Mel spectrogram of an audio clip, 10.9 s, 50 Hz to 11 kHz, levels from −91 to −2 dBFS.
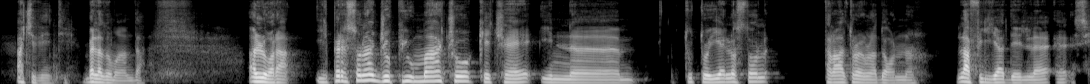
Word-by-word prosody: accidenti, 105 -8 -7
bella 140 0 +3
domanda. 100 -3 -6 1.1
Allora 130 -6 +6 0.2
il 140 -2 -6
personaggio 190 +2 +4
più 185 -1 0
macho 180 +1 +2
che 150 -4 -2
c'è 140 +1 -2
in 120 -3 -3 0.5
tutto 145 -1 -2
Yellowstone 150 +3 0 0.5
tra 130 -3 -3
l'altro 130 +1 -1
è - - 0
una 120 0 -3
donna, 110 -2 -7 0.4
la 155 -1 +5
figlia 130 -2 -1
del 115 -1 -4 0.2
eh, 130 0 -12
sì, - - -13
135 Hz, 125 wpm, -22 LUFS, 120-155 Hz, 1.1 s, Allora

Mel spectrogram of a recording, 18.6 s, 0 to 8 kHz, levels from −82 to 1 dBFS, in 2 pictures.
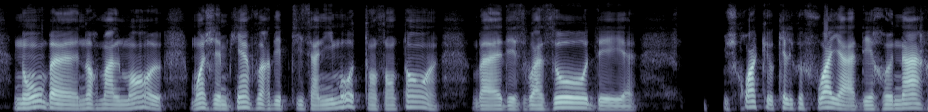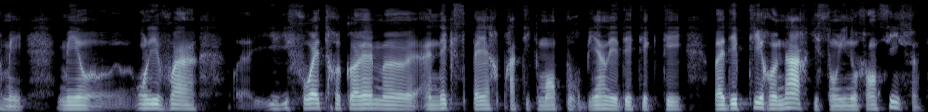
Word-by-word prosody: Non, 125 +6 +3
ben, 105 -5 +5
normalement, 105 -1 +1
heu, - - 0 0.3
moi, 125 +6 +4
j'aime 110 -3 -1
bien 140 +6 +1
voir 115 -3 -1
des 105 0 -2
petits 100 -1 -9
animaux 115 +10 0
de - - -22
temps 100 - -6
en 100 0 -1
temps, 140 +3 0
heu, - - -10 0.4
bah, 95 0 +3
des 90 -2 -4
oiseaux, 130 +7 +4
des, 90 -2 -1
heu 85 -2 -6 0.9
je - - -8
crois - - +5
que - - -7
quelques 120 0 -3
fois, 135 +4 +5
il - - +1
y - - +3
a 95 -3 +5
des 100 +4 -2
renards 110 +2 +4
mais 80 -3 -7 0.3
mais 100 +1 -2
heu, - - +1 0.5
on 115 - -2
les 115 0 +2
voit, 105 -1 0 0.4
heu, - - -19
i 100 +8 -14
il 120 - -9
faut 120 +1 0
être 120 -1 -2
quand 110 0 0
même, 115 -1 +1
heu, 95 -3 -1
un 100 0 -5
expert 105 -2 -4
pratiquement 95 +1 -6
pour 95 -4 -13
bien 105 +2 -2
les 95 -2 0
détecter, 95 0 -7 0.3
bah, 100 -1 +3
des 115 +3 +1
petits 125 +3 -2
renards 115 +2 +4
qui - - -13
sont 90 0 -6
inoffensifs. 105 - -5
105 Hz, 190 wpm, -25 LUFS, 95-115 Hz, 0.9 s, ben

